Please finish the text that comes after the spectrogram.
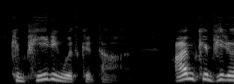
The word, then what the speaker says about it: Catan: You say Catan.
